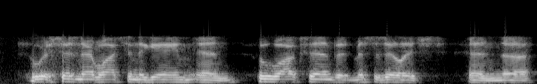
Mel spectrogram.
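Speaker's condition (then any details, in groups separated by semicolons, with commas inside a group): Parkinson's; stays active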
